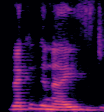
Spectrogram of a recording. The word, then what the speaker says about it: recognized: Recognized, yes, z, recognized. So it can be used as s also or z also, but pronunciation is with z. Recognized.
